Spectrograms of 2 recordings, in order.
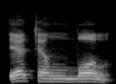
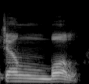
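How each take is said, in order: First: Slow cendol with the heavy dha; mock cendol for practice; joking heavy cendol. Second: Cendol drawn out with the heavy dha; slow heavy cendol. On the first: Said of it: "tapi cendol". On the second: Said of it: "bukan beli cendol". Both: Shown as a demonstration.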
